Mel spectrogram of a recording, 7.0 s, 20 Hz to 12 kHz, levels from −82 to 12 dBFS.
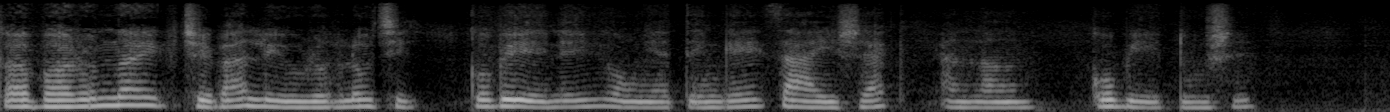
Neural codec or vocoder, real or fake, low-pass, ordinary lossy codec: codec, 16 kHz in and 24 kHz out, 0.4 kbps, LongCat-Audio-Codec, fine tuned four codebook decoder; fake; 10.8 kHz; AAC, 48 kbps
